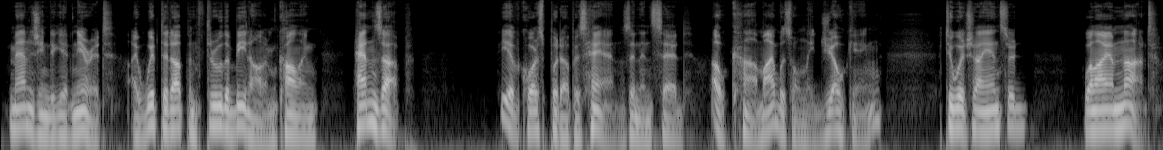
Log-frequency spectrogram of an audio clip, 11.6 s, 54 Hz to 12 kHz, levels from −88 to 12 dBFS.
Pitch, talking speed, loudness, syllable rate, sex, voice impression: 100 Hz, 215 wpm, -23 LUFS, 5.8 syllables/s, male, very masculine, very adult-like, middle-aged, thick, tensed, slightly powerful, bright, very soft, clear, very fluent, very cool, very intellectual, slightly refreshing, very sincere, very calm, mature, very friendly, very reassuring, elegant, slightly sweet, very kind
